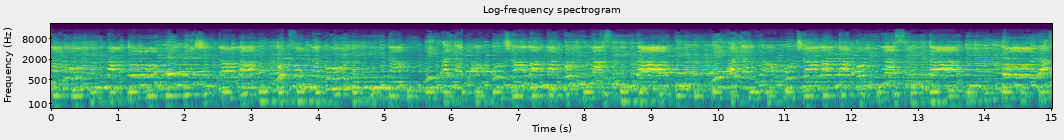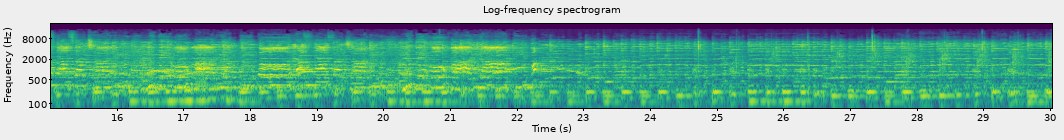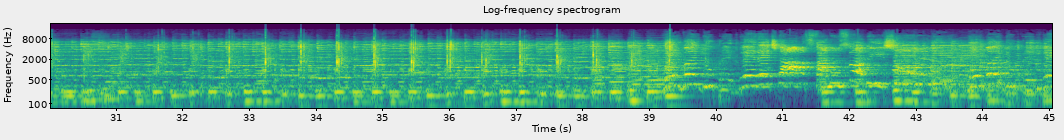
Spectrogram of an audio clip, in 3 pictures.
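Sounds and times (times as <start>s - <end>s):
women singing: 0.0s - 22.7s, 39.2s - 45.0s
double bass line: 0.0s - 40.0s, 41.6s - 45.0s
accordion: 0.0s - 45.0s
fiddle: 0.0s - 45.0s
folk band playing: 0.0s - 45.0s
violin: 0.0s - 45.0s.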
